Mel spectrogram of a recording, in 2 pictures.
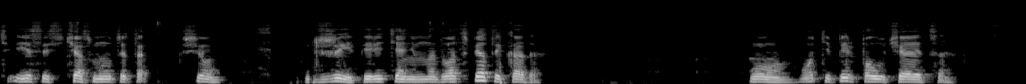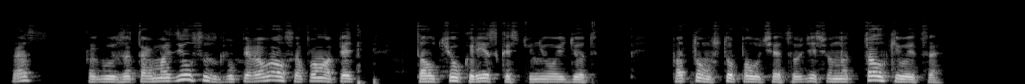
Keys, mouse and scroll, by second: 0.6 click, 3.0 g, 5.0 space, 13.8 space, 15.5 click, 17.1 click.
